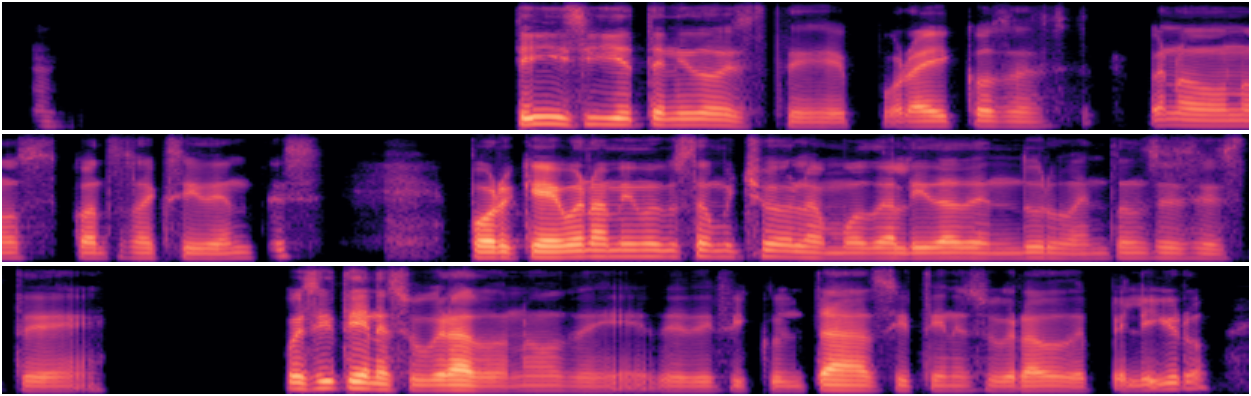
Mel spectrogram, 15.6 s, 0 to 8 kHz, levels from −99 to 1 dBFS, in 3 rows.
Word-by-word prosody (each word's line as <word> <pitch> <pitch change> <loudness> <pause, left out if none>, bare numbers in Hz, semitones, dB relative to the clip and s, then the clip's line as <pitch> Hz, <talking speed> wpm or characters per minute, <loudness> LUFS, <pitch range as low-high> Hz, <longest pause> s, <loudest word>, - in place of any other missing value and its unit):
Uh. - - -23 2.0
Sí, 160 +2 +5
sí, 150 0 0
he 140 - +3
tenido 135 -1 0
este, 105 -3 -8
por - - -7
ahí 115 +1 +2
cosas, 110 -3 -7 0.3
bueno, 130 -2 -3
unos 120 -1 -7
cuantos 120 +1 -5
accidentes 115 +5 -7 0.6
porque 130 0 +7
bueno, 140 +2 +6
a - - +3
mí 145 0 0
me 145 0 0
gusta 145 +1 -2
mucho 140 +1 -2
la 125 -2 -1
modalidad 115 +1 0
en 110 -1 -8
Durban, 115 -3 -6
entonces, 115 0 -9
este, 105 -1 -8 0.7
pues 145 -1 +3
sí 155 - +4
tiene 150 -5 +7
su 115 - -5
grado, 110 -3 +6
¿no? 110 +1 -9
de 100 -1 -11
de 100 - -9
dificultad, 105 +2 +1
sí 110 +2 -9
tiene 105 -1 -9
su 105 0 -10
grado 105 0 -1
de 95 - -6
peligro, - - -6
115 Hz, 160 wpm, -24 LUFS, 110-130 Hz, 2.0 s, porque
